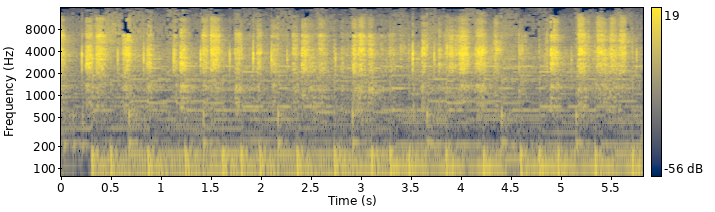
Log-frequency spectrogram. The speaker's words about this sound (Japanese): この鉛筆で書くっていう効果音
